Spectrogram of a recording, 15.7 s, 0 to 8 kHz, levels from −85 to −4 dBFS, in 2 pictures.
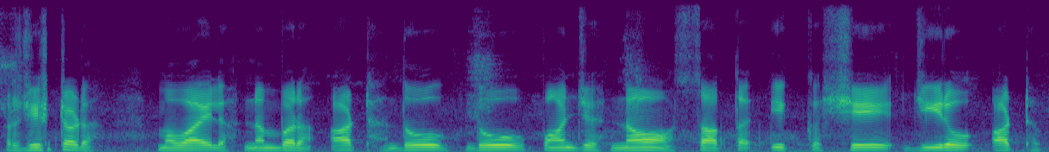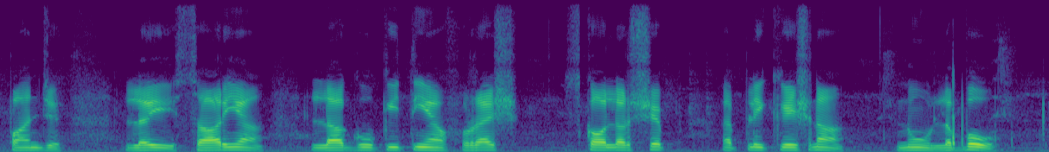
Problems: none marked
